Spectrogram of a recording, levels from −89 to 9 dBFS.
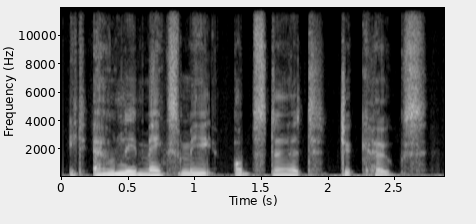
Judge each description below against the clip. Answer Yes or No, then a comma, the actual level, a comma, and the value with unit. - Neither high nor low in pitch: Yes, medium, 155 Hz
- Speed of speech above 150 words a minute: No, average, 145 wpm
